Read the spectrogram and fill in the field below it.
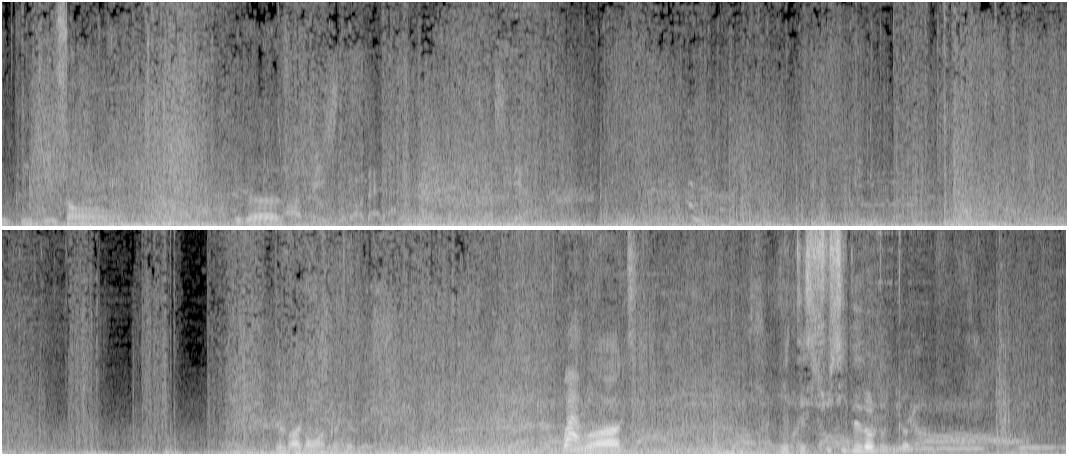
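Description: Game spell impacts thud and boom.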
